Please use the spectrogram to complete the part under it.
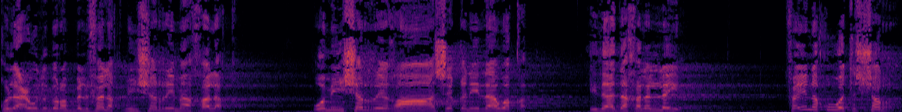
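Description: A man preaching a religious sermon, slow and emphatic, counting his points one by one. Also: high-pitched, fairly even intonation, pushed and bright. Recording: echoey hall with long reverb.

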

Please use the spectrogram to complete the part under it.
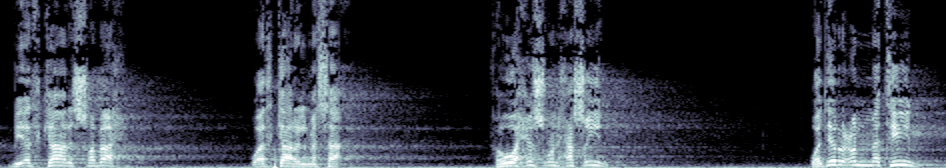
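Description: A man preaching a religious sermon, slow and emphatic, counting his points one by one. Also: sits high, pushed and bright. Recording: echoey hall with long reverb.

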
